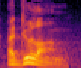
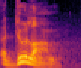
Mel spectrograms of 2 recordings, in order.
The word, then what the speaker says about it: Adullam: That's how you say it. I've heard the Hebrew words butchered so much that I'm really trying to come up with the correct pronunciation, so I'm hoping that I've got it right. I've looked at a number of references, and tonight we have some pretty different names here, but that's Adullam.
